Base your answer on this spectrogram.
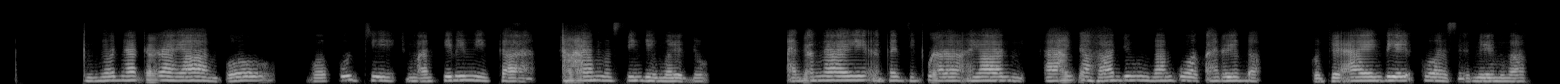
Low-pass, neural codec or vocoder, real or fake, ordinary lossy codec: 7.2 kHz; codec, 16 kHz, 0.5 kbps, FreqCodec, smaller model; fake; MP3, 96 kbps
